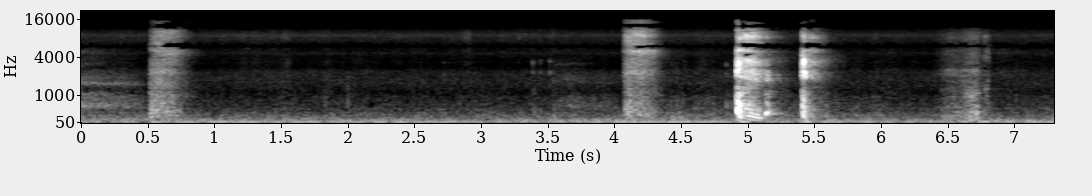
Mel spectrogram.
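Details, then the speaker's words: Nighttime stifled sneezing by someone trying not to wake their wife: four short, muffled, partly held-back bursts of air in a quiet room. "I'm trying to keep it quiet. Yeah, I can tell. It's not working."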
